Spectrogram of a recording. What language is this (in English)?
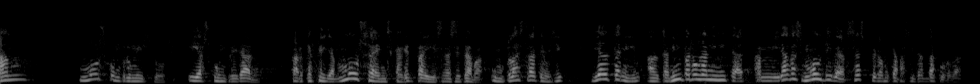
Catalan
